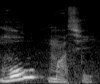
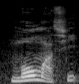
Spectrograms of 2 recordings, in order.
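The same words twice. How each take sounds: First: মৌমাছি with a loud, full 'mou' glide; correct pronunciation. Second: মৌমাছি with a simple 'mo' first syllable; as asked. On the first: Teacher giving the correct pronunciation, মৌমাছি with strong 'mou'. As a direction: punch the 'ou' diphthong opening মৌমাছি. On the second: Teacher reading out the question word, মৌমাছি as 'mo-machi'. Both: Shown as a demonstration. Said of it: "এর সঠিক উচ্চারণ হলো".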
